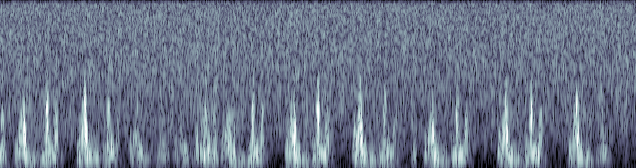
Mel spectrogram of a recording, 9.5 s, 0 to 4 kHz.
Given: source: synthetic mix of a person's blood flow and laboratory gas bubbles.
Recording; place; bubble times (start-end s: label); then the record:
Doppler ultrasound of blood flow; precordium
2.92-3.28 s: bubbles
3.49-3.54 s: bubbles
From the record:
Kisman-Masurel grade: 113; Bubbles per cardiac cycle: 1 to 2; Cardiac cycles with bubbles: 1 to 10%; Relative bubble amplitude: loud (0.450 to 0.775); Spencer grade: 1 (occasional bubble signal discernible with the cardiac motion signal, with majority of cardiac periods free of bubbles); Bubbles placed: only in the low amplitude regions of the cardiac cycle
